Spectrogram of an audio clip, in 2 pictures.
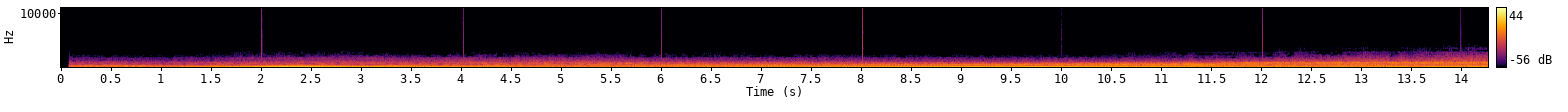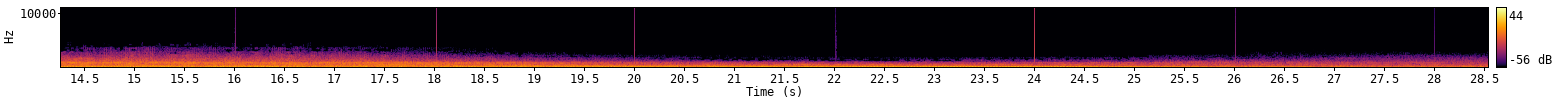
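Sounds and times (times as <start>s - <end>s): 
scary ambient loop: 0.1s - 28.5s.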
